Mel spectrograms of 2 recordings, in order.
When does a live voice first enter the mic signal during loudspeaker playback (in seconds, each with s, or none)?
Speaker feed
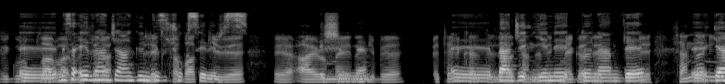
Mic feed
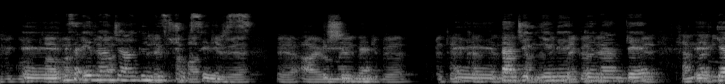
none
